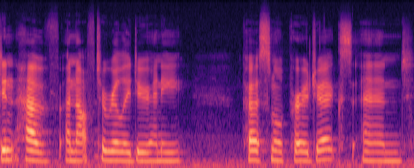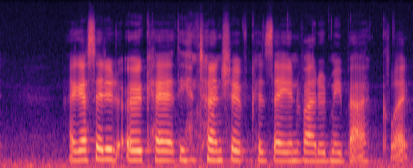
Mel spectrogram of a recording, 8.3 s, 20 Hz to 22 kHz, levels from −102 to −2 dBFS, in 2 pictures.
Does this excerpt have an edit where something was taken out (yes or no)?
yes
